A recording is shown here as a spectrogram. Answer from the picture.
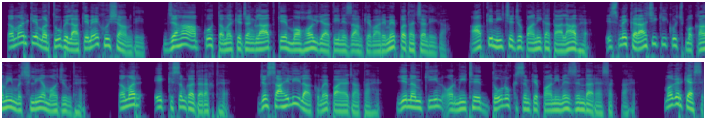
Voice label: Urdu, audio guides; براہ کرم اپنی پسندیدہ زبان منتخب کریں۔; Please select your preferred language.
